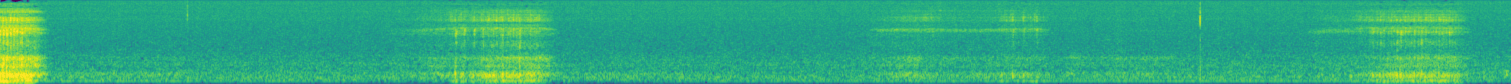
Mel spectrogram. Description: My dog english mastiff is snoring.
